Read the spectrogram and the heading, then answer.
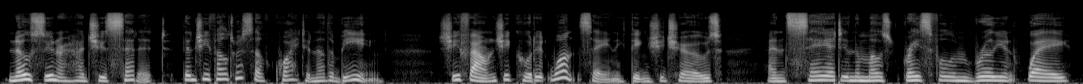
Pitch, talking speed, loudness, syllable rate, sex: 175 Hz, 185 wpm, -21 LUFS, 4.6 syllables/s, female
